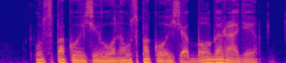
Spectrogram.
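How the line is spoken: Pitying anxious mutter. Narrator (Russian): бормотал тот, и жалостливо и тревожно у него кривилось лицо

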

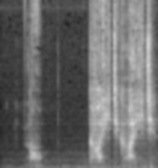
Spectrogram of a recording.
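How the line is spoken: Cautious whisper. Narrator (Russian): шепнул наконец Шахов, убедившись, что Еворский опять заснул

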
